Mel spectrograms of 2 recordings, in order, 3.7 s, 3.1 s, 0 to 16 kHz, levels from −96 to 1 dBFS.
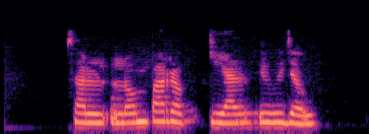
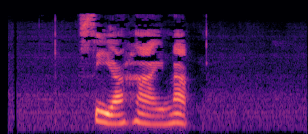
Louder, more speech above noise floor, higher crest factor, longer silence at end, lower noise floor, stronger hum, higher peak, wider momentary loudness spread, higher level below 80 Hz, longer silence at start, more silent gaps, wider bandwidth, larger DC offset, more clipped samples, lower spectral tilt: about the same, -22 LUFS vs -22 LUFS; first, 57 dB vs 35 dB; about the same, 16 dB vs 20 dB; second, 0.55 s vs 1.25 s; first, -79 dBFS vs -57 dBFS; neither; about the same, -8 dBFS vs -6 dBFS; about the same, 8 LU vs 10 LU; first, -64 dBFS vs -80 dBFS; second, 0.65 s vs 0.8 s; neither; second, 7.4 kHz vs 11.5 kHz; neither; neither; first, -6 dB/octave vs -2.5 dB/octave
